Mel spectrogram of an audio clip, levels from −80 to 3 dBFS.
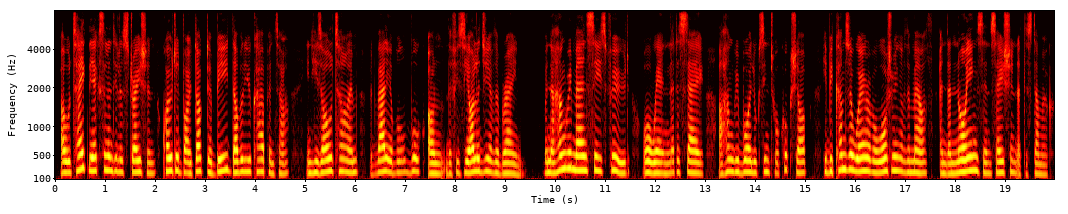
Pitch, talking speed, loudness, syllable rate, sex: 205 Hz, 175 wpm, -19 LUFS, 4.9 syllables/s, female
